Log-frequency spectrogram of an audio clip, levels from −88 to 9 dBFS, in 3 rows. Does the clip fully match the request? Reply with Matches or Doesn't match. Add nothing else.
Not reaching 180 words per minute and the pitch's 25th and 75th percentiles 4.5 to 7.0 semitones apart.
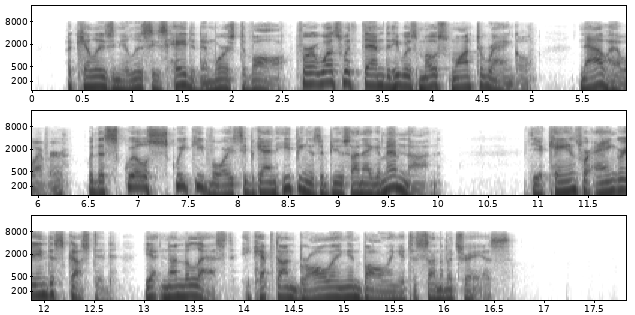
Doesn't match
